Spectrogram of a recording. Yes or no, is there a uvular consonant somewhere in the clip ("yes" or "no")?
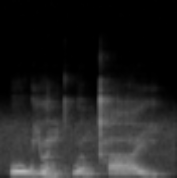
no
